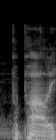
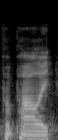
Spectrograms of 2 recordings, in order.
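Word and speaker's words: Papalii: iongi and um Josh papali I know it's spelled papal but pretty sure he wants to be pronounced uh papali so yeah I like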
